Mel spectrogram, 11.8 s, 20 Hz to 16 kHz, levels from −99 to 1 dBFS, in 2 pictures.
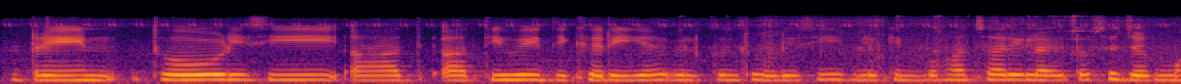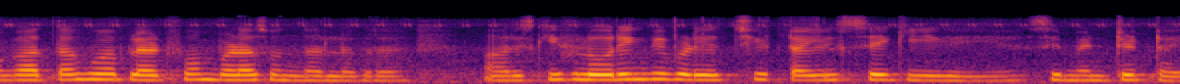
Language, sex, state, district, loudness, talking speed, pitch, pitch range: Hindi, female, Uttar Pradesh, Hamirpur, -25 LUFS, 200 wpm, 215 Hz, 205-225 Hz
